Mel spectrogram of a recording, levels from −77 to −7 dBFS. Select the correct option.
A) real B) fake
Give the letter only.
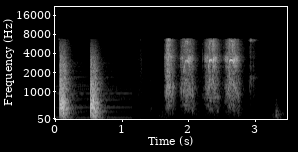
A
